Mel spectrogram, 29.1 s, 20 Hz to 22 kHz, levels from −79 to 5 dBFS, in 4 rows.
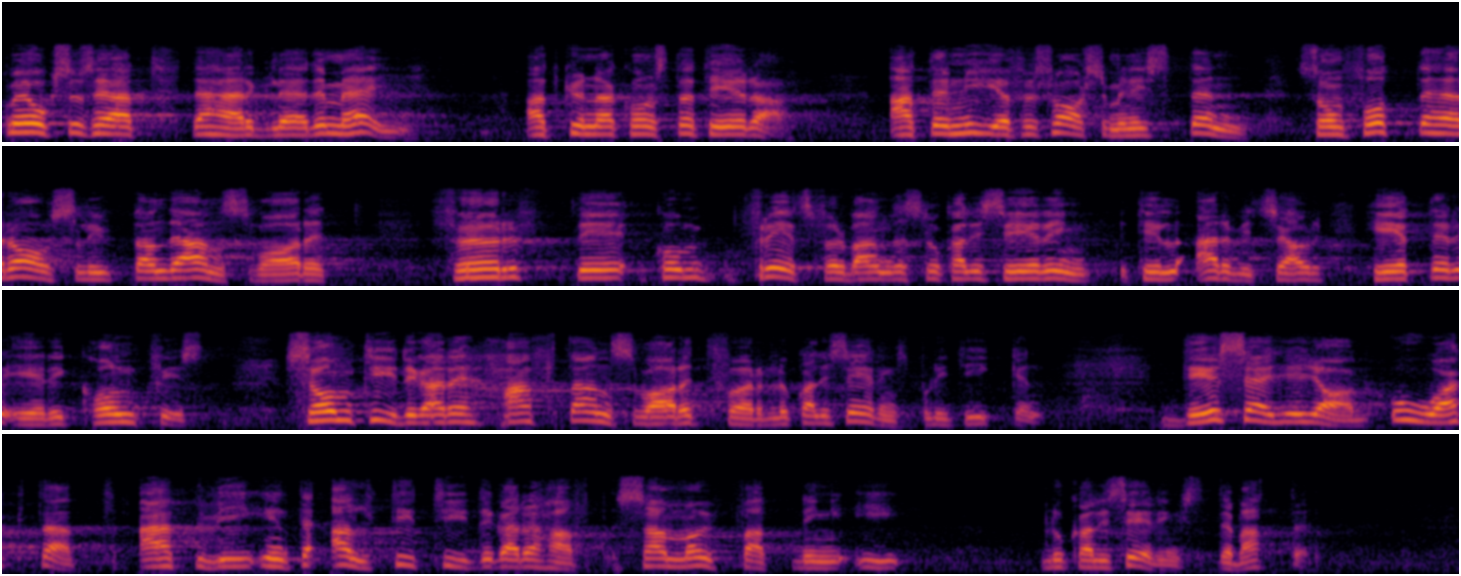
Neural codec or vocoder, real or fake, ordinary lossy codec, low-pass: vocoder, 44.1 kHz, 128 mel bands, Pupu-Vocoder; fake; none; 7.2 kHz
